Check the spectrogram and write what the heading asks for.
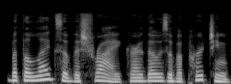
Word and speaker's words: shrike: Field guides will have it indexed under its more common name, Northern Shrike, rhymes with strike.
